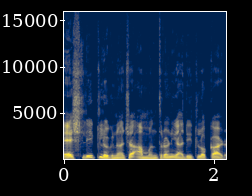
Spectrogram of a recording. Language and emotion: Goan Konkani, neutral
